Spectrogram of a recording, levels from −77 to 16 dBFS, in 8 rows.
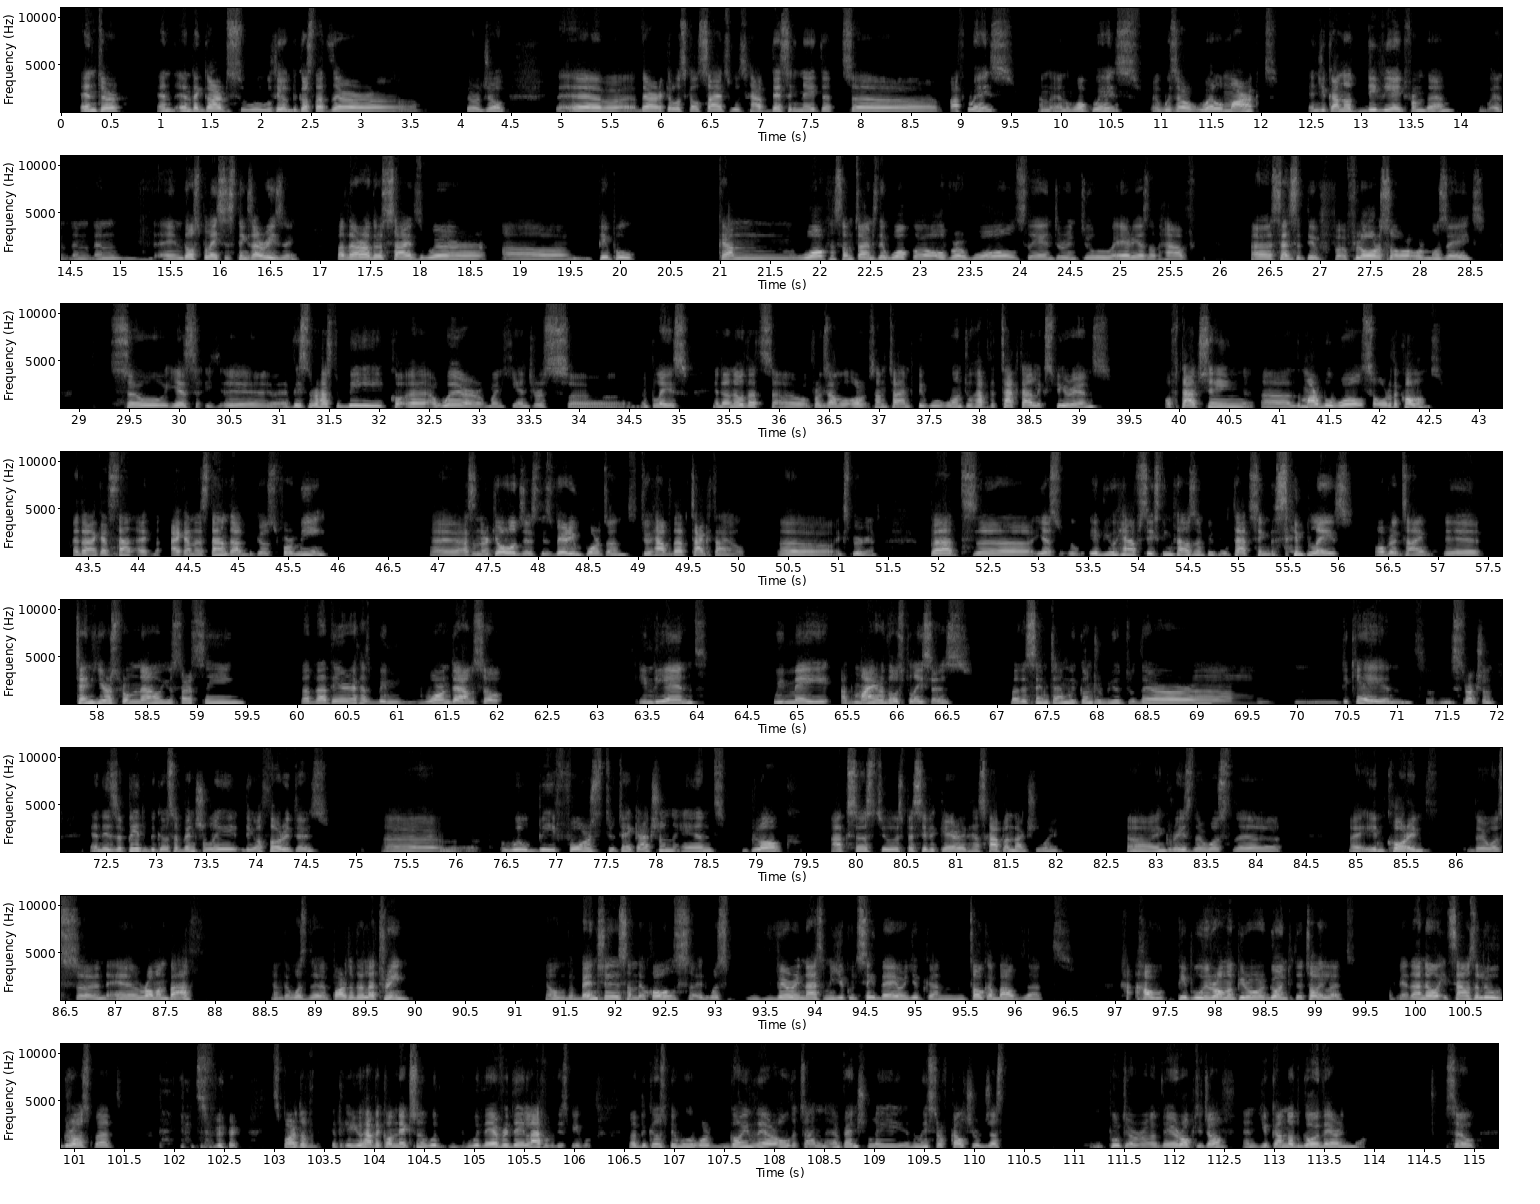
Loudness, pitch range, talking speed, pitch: -22 LUFS, 145-185 Hz, 170 wpm, 165 Hz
